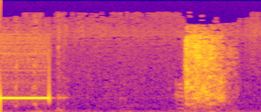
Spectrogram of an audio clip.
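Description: A telephone line tone sounds on an unanswered call: one steady, mid-pitched tone cuts off abruptly. Near-silence follows, then a short burst of rough noise.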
